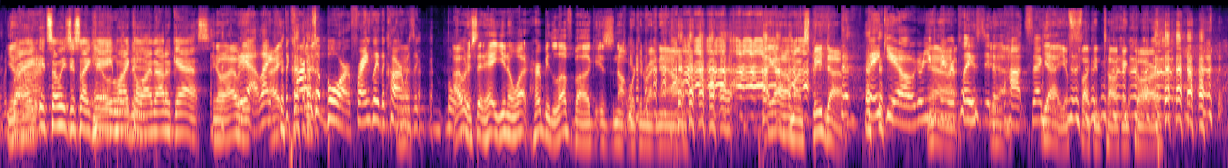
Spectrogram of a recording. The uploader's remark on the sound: Live from Esther's Follies in Austin as part of SXSW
